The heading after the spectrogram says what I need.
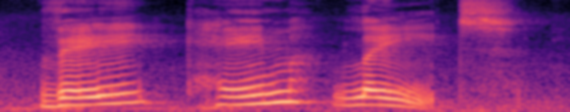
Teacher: make the a longer don't make the m too soon don't don't say the m too soon use the echo they · watch that th voiced interdental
